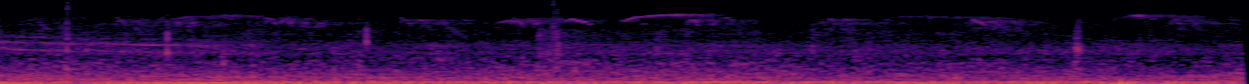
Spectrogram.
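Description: Birds calling in short, high, arching notes every second or so over a steady low outdoor rumble of town background.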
